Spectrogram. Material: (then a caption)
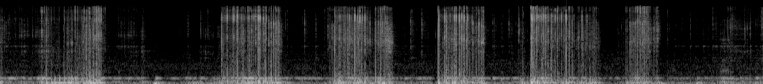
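Metal. Extra-long acrylic nails tap and scratch the jeweled body and mesh grille of a hollow grey metal desktop USB microphone decorated with rhinestones. Bursts of bright, rasping scratches come in repeated passes, with close thuds in the low end. A steady low hum runs underneath.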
